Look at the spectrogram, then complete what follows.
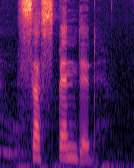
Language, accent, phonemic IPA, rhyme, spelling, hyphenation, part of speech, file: English, US, /səˈspɛndɪd/, -ɛndɪd, suspended, sus‧pend‧ed, adjective / verb, En-us-suspended.ogg
- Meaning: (adjective) 1. Caused to stop for a while; interrupted or delayed.: suspended animation 2. Caused to stop for a while; interrupted or delayed.: suspended sentence 3. Hung from above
